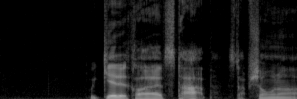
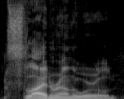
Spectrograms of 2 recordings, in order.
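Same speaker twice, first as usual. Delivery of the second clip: ordinary talk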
